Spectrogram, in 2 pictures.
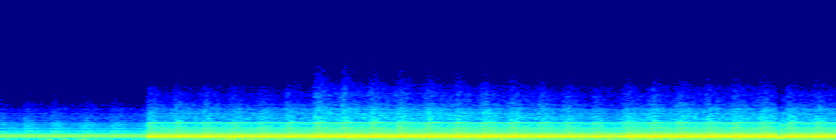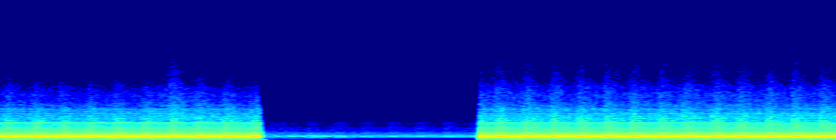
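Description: A truck engine drones steadily at high revs, cutting out briefly.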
